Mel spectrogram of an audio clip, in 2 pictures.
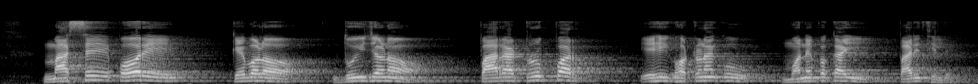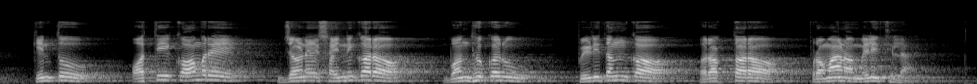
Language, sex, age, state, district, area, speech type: Odia, male, 45-60, Odisha, Nayagarh, rural, read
